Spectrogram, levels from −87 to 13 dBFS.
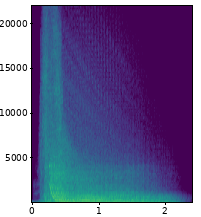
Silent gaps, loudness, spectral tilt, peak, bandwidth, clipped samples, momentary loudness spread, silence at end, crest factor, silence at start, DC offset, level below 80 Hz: none; -20 LUFS; -5.5 dB/octave; -4 dBFS; over 20 kHz; under 0.1%; 15 LU; 0.2 s; 16 dB; 0.1 s; under 0.1%; -24 dBFS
